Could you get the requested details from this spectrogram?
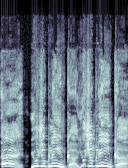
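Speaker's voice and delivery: put-on Portuguese accent, very high-pitched and slow. Speaker quotes a character from a driving skit, Portuguese accent. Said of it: "Portuguese guys".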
